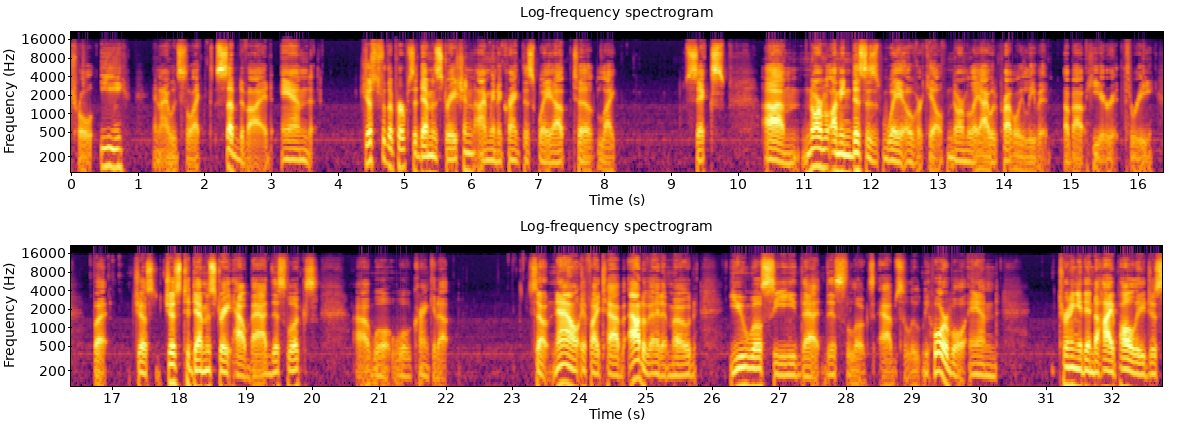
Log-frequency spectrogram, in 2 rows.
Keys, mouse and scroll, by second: 6.1-10.3 drag, 12.5-16.0 drag, 16.6-20.1 drag, 24.0 Tab, 25.5-28.5 middle drag.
